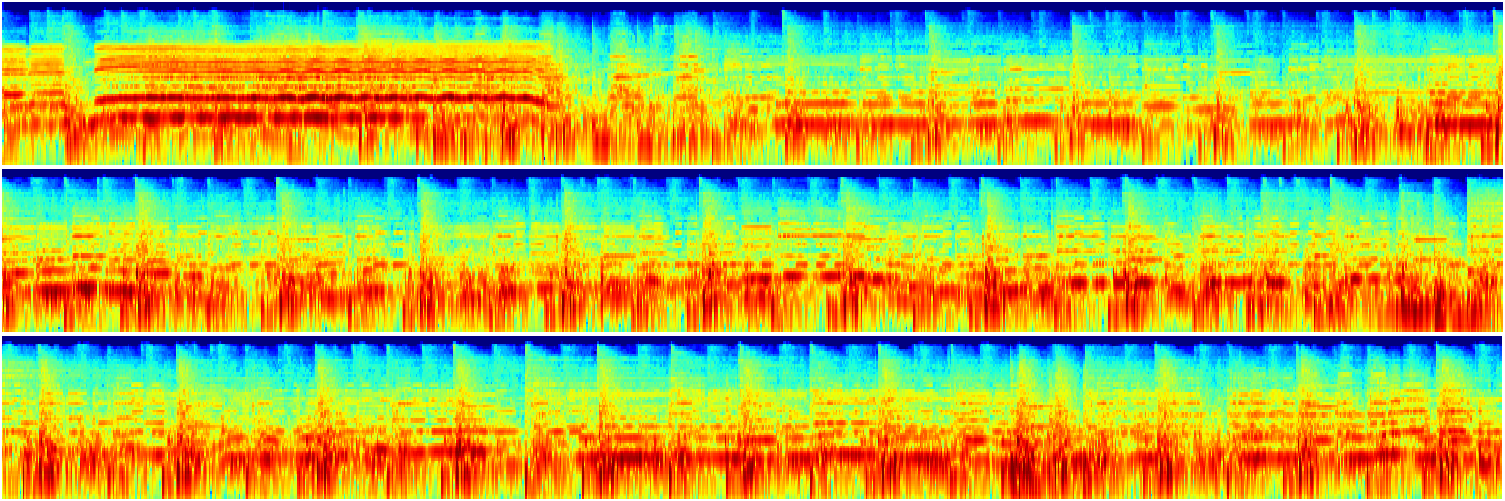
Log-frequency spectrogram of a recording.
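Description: Wind band playing a pop-song arrangement, with brass and clarinets. For the first few seconds a female soloist holds one long note with vibrato over the band, then the band carries on on its own.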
